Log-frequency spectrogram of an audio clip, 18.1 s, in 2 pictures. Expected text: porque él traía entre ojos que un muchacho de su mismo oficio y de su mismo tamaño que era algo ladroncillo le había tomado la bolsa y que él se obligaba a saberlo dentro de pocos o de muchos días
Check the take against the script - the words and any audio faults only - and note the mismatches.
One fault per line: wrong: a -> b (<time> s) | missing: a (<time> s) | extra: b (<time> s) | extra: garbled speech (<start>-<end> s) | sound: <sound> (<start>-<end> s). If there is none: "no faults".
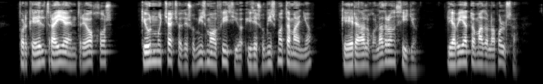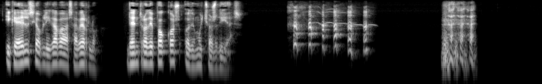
sound: laugh (13.8-15.4 s)
sound: laugh (16.4-17.0 s)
